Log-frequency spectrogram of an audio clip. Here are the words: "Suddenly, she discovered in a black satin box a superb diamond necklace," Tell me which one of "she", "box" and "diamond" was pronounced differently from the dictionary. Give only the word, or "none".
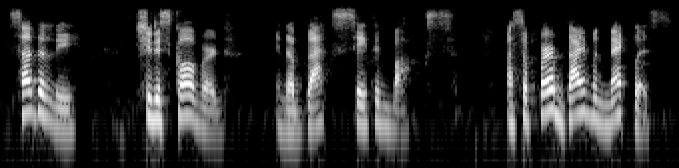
none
